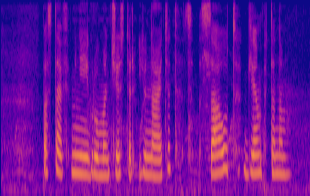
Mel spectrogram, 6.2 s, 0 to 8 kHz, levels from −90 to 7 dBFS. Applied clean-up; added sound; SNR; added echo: none; none; none; none.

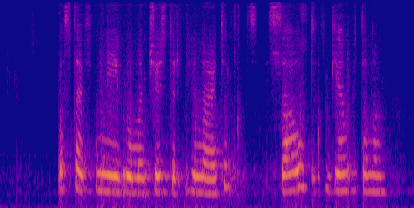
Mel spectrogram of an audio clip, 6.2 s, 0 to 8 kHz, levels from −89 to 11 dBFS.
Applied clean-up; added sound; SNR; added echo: neural separator model SepFormer DNS4.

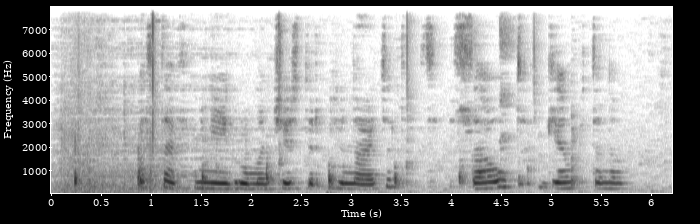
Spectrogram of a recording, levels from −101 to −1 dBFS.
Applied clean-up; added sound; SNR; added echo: classical method WPE with log-MMSE.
